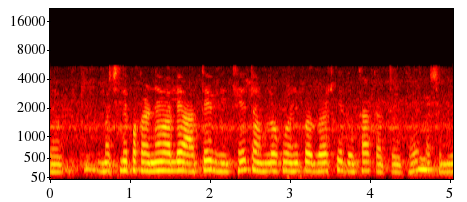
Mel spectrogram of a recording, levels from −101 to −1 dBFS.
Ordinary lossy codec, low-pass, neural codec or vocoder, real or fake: none; 5.4 kHz; none; real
